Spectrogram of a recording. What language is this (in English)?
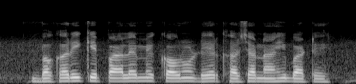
Bhojpuri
